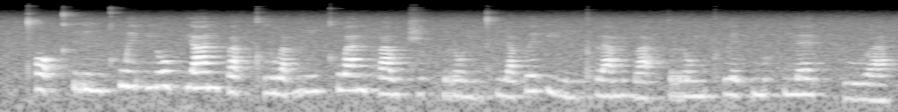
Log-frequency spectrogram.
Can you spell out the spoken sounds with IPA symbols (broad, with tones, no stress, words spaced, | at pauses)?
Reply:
tʰɔ˨˩ʔkʰri˨˩n kʰwe˥˩ʔnoː˥˩p̚ jaː˥˩npa˨˩k̚pʰlu˩˦a̯ biː˦˥kʰwa˥˩nfa˧w t͡ɕo˨˩k̚ro˩˦ntʰi˩˦a̯pe˥˩ʔ ji˨˩npʰla˦˥mba˨˩ʔkro˧m pʰle˦˥k̚mɯ˦˥k̚ŋɛː˥˩k̚ fu˨˩a̯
